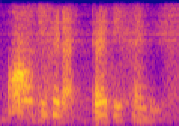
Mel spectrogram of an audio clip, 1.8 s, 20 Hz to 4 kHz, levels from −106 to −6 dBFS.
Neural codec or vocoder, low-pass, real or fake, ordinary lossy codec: codec, 44.1 kHz, 0.9 kbps, DAC; 3.6 kHz; fake; none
